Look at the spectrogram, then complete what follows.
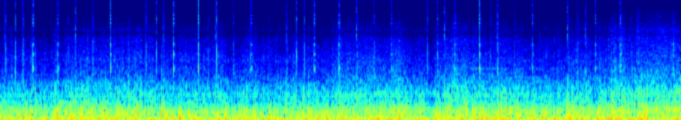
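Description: Motorcycle riding at road speed: wind buffeting the microphone over the engine and tyre noise, with frequent short sharp ticks a few times a second.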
